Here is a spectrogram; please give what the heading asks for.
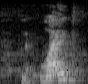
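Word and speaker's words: wide: ওয়াইড এটাকে অনেক সময় ভুল করে অনেকে হোয়াইটও বলে, কিন্তু হোয়াইট নয়, এটি ওয়াইড মানে চওড়া।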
